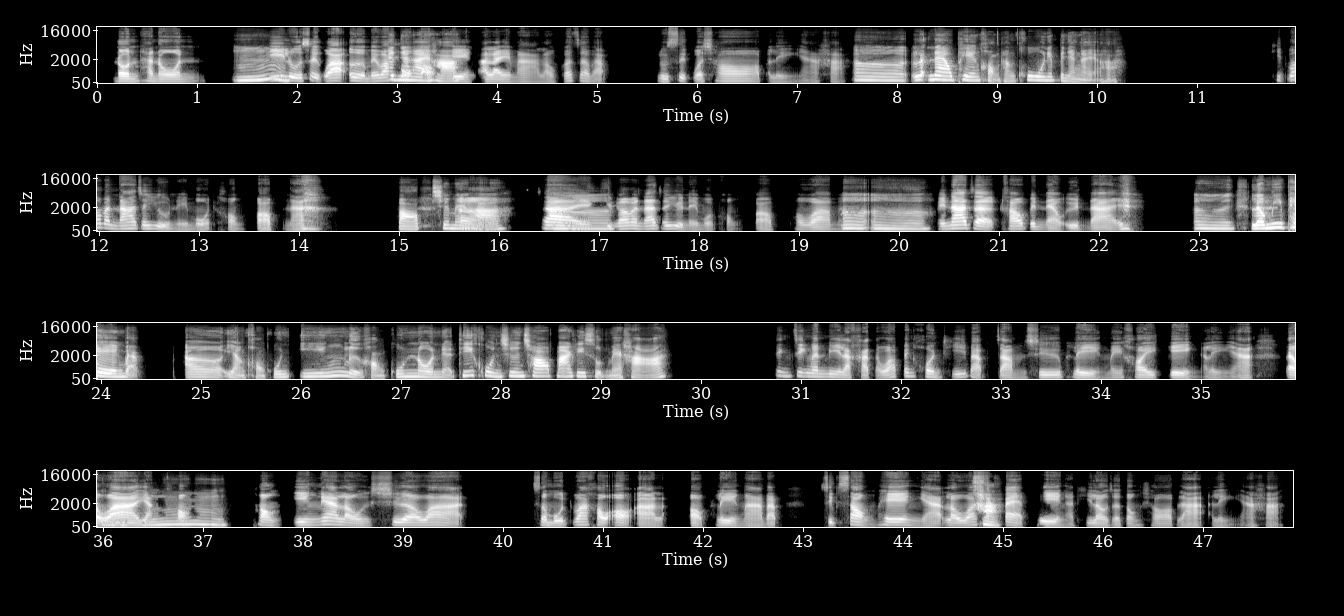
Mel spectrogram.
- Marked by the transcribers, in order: other background noise; chuckle
- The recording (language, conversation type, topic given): Thai, podcast, คุณยังจำเพลงแรกที่คุณชอบได้ไหม?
